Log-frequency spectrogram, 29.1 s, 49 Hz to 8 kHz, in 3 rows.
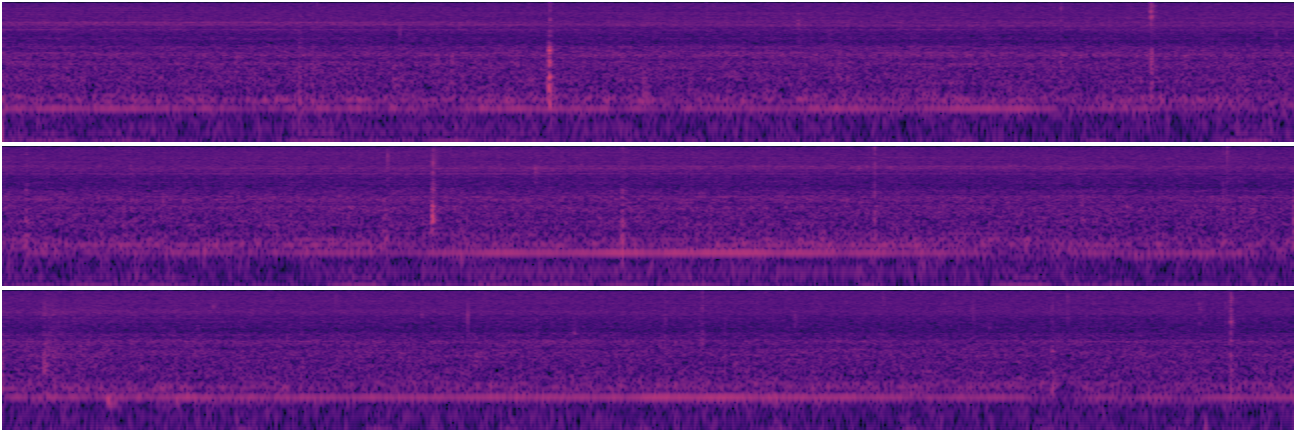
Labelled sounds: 24.1	29.0	vessel noise, 0 to 8.0 kHz

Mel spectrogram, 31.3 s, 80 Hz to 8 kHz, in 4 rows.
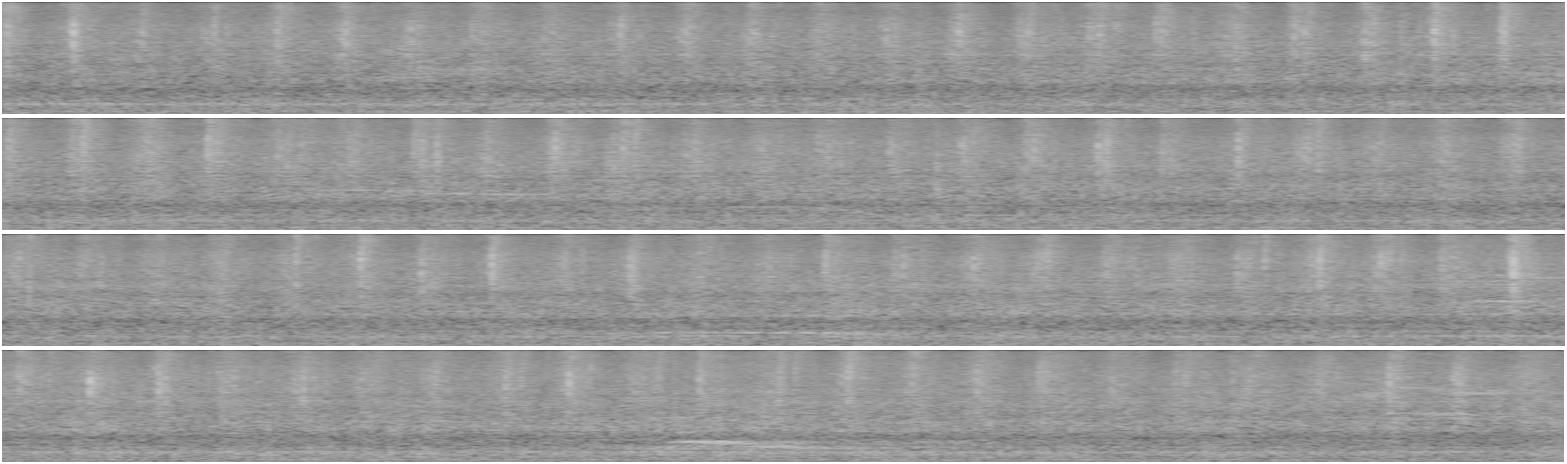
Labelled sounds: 26.8	27.3	humpback whale, 0.54 to 0.66 kHz

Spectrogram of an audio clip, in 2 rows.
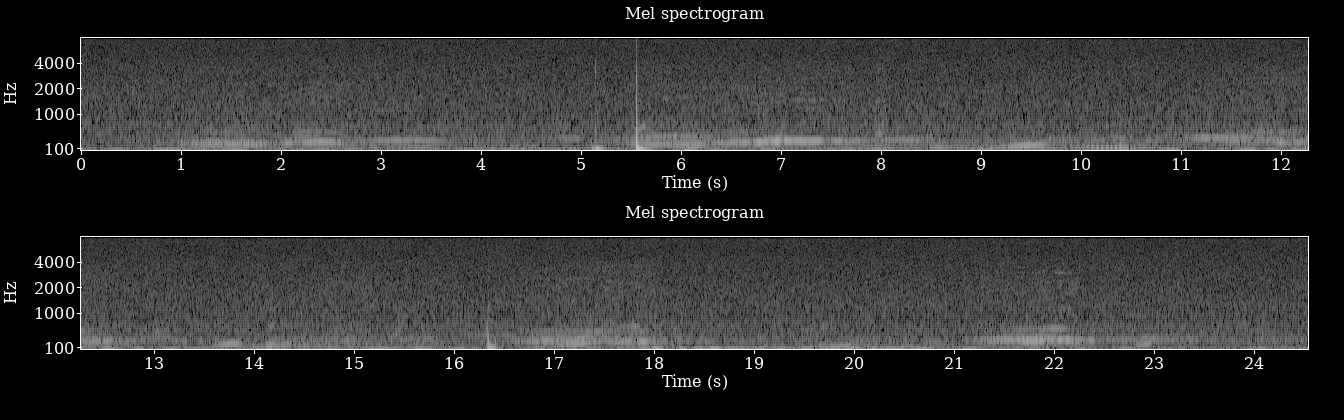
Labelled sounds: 17.1	17.4	humpback whale, 2.5 to 2.7 kHz

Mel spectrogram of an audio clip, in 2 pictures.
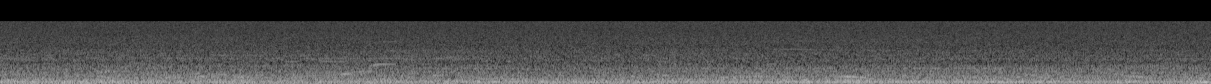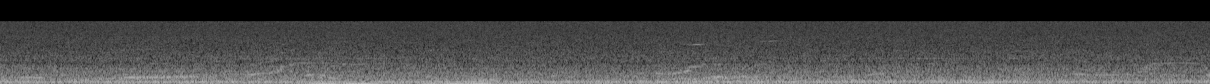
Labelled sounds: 3.7	4.0	humpback whale, 0.86 to 2.9 kHz
15.0	15.3	humpback whale, 0.90 to 1.1 kHz
23.6	23.9	humpback whale, 0.90 to 1.1 kHz

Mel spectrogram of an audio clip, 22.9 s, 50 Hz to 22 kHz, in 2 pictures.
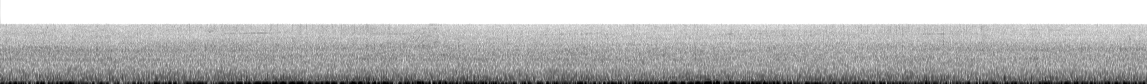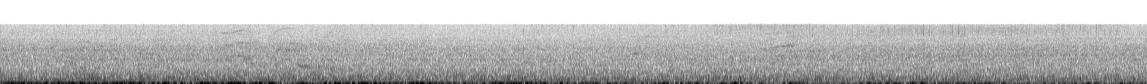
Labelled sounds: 2.0	2.7	killer whale, 5.1 to 6.4 kHz

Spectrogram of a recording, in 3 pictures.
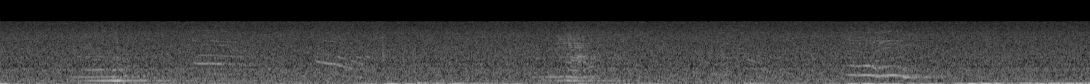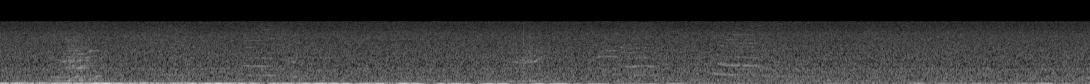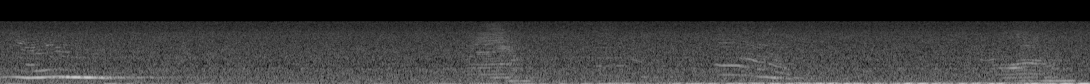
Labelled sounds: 1.9	2.4	humpback whale, 0.93 to 3.0 kHz
3.2	3.5	humpback whale, 0.80 to 1.2 kHz
8.5	9.0	humpback whale, 0.80 to 3.1 kHz
13.3	13.6	humpback whale, 0.80 to 0.93 kHz
17.1	18.5	humpback whale, 0.80 to 4.2 kHz
28.9	29.5	humpback whale, 0.80 to 1.3 kHz
31.8	32.2	humpback whale, 0.80 to 1.2 kHz

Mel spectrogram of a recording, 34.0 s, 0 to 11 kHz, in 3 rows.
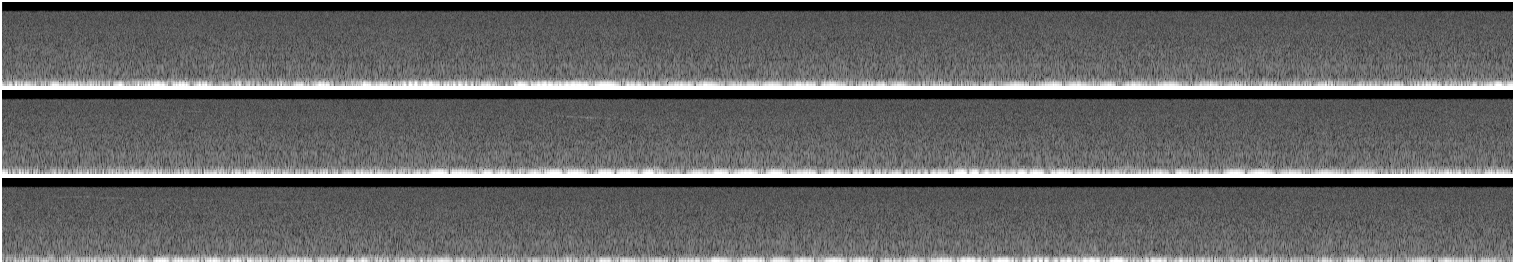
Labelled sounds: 12.3	12.6	Pacific white-sided dolphin, 5.2 to 5.3 kHz
23.4	23.6	Pacific white-sided dolphin, 5.2 to 5.3 kHz
24.6	24.8	Pacific white-sided dolphin, 4.4 to 4.5 kHz

